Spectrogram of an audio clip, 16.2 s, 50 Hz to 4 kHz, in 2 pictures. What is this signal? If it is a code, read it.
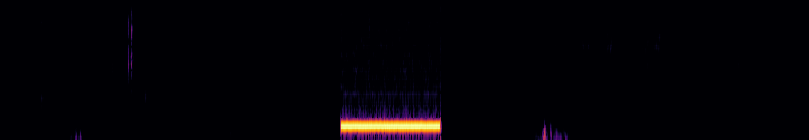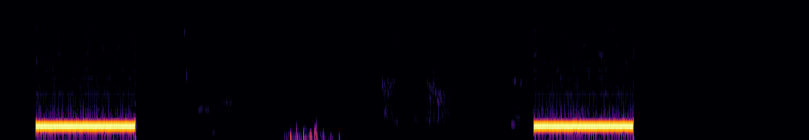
Ringback tone (China, 450 Hz), with speech.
